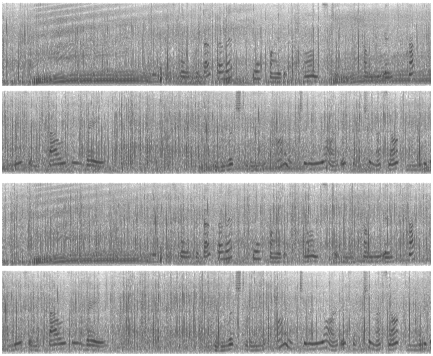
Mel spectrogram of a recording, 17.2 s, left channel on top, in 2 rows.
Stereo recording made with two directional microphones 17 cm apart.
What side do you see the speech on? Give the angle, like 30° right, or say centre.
centre.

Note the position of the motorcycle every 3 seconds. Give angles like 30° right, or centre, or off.
20° left, 50° left, 60° left, 60° left, 60° left, 60° left.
